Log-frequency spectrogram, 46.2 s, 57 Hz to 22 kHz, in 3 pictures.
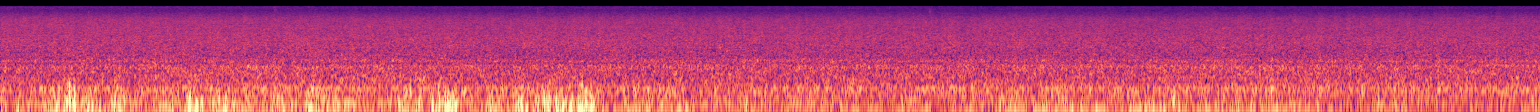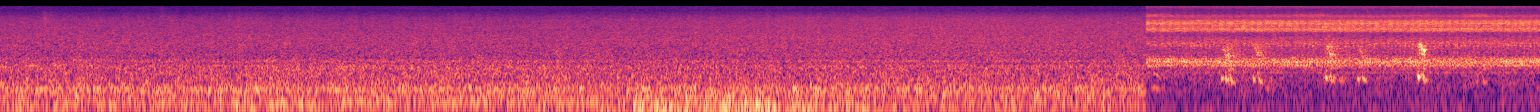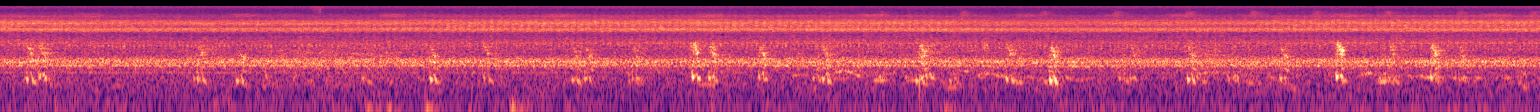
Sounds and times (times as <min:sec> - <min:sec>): Insect: 0:00.0 - 0:46.2.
